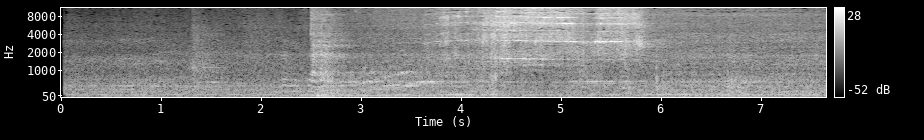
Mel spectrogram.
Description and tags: Electric butcher bone saw
An electric butcher's bone saw cutting through some meat and bones.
